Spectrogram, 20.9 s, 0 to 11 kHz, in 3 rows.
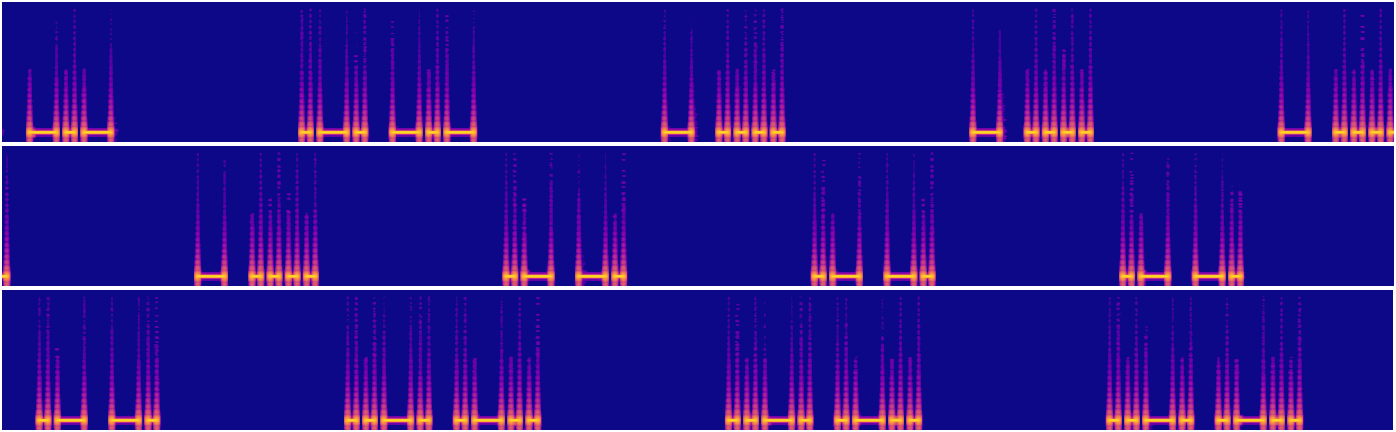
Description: Morse code, heard as a keyed tone, about 27 wpm, 800 Hz. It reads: K R K T H T H T H T H A N A N A N A N F L F L F L
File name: Contrasts / Contrasts-mp3s / 2LtrContrasts @25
